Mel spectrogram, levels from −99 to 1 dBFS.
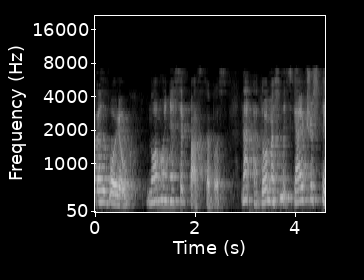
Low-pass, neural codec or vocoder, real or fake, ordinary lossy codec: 7.2 kHz; none; real; MP3, 32 kbps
